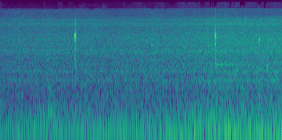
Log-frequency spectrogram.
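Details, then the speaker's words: Car with overheating problem, scan tool toggling cooling fan on/off, engine running: faint sharp cooling fan relay clicks with no fan whir following; relay likely sending power but fan not coming on. "That's the cooling fan relay trying to turn that fan on. So it's likely sending power supply to the fan just not coming on."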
